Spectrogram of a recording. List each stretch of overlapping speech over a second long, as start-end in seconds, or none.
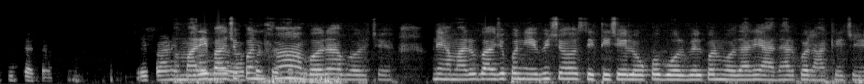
1.8-3.2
